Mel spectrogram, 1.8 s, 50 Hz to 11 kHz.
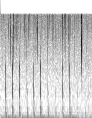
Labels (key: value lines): label: biophony, knock
recorder: SoundTrap 300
